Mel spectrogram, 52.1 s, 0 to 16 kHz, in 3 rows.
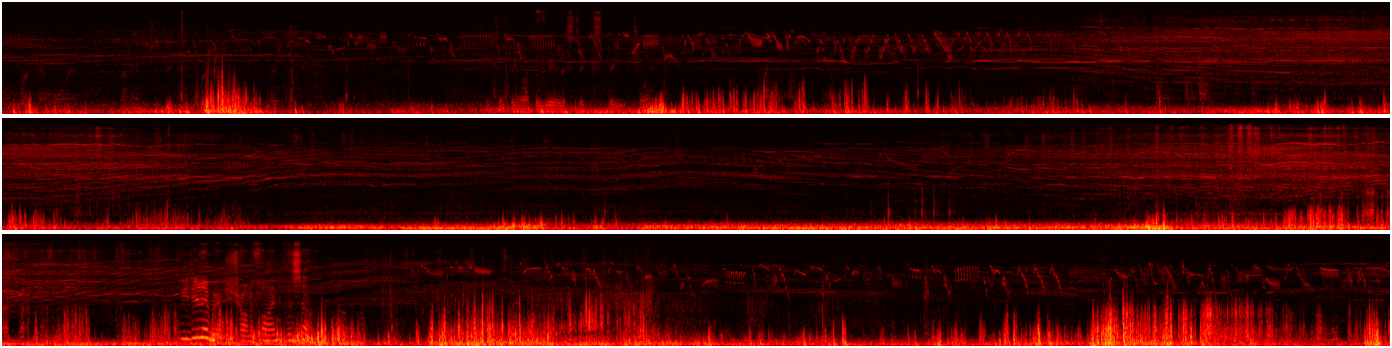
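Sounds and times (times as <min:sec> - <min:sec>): model plane motor whine: 0:00.0 - 0:52.0
wind rumble on microphone: 0:00.0 - 0:52.0.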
